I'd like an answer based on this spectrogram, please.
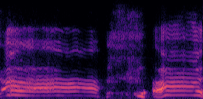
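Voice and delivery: very high, cartoonish yelps and cries of pain. Retelling hearing guards beat a man: imitating cartoonish pained yelps. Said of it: "It was like out of a cartoon".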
